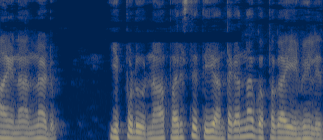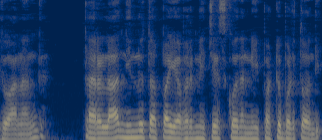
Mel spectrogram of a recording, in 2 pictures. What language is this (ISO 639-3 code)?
tel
